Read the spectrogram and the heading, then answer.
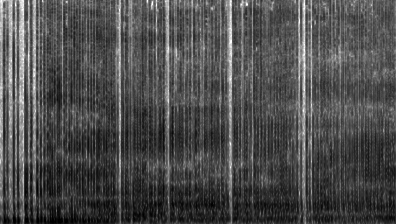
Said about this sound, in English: Mm, that zip's taking longer to open each week as well. It's so heavy, the mailbag.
